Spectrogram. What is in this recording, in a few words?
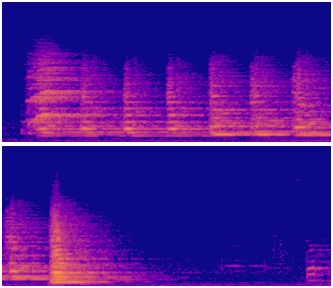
Cellos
